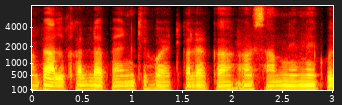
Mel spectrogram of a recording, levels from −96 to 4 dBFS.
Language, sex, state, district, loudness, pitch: Hindi, male, Haryana, Rohtak, -24 LUFS, 100 Hz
